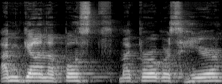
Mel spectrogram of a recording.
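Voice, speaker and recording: Someone with a Brazilian accent speaks at a very slow pace over noticeable background noise. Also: man. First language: Portuguese. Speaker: language learner. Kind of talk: vlog monologue. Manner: halting, self-correcting.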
